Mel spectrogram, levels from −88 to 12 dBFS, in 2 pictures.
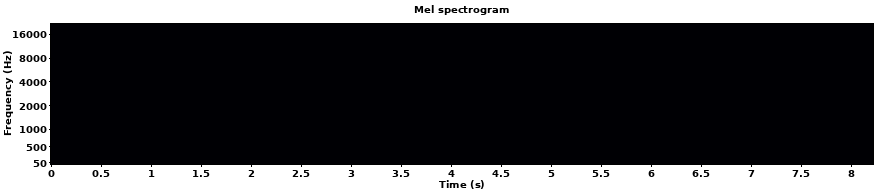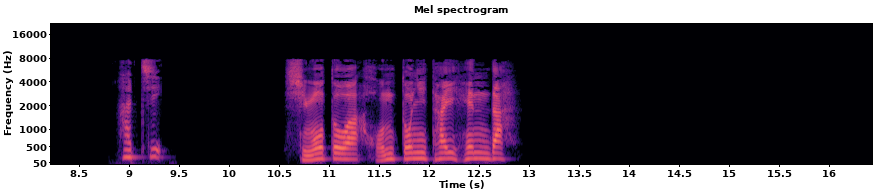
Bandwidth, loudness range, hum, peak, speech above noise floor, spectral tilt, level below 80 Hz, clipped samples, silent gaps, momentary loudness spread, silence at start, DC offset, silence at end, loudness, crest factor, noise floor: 8 kHz; 12 LU; none; -2 dBFS; over 67 dB; -3.5 dB/octave; -72 dBFS; under 0.1%; 9.48-10.54 s; 10 LU; 8.9 s; under 0.1%; 3.6 s; -23 LUFS; 28 dB; under -90 dBFS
